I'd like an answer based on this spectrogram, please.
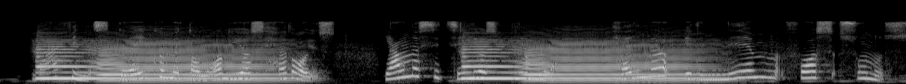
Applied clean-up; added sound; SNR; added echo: none; Wind instrument, woodwind instrument; -4 dB; none.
